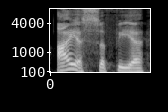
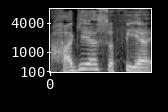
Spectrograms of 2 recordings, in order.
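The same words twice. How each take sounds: First: The name is pronounced the Turkish way. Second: The name is pronounced the Greek way. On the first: "in uh, Turkish" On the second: "in Greek"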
